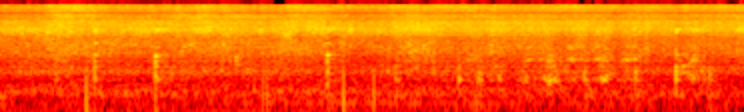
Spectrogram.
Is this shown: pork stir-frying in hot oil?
yes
